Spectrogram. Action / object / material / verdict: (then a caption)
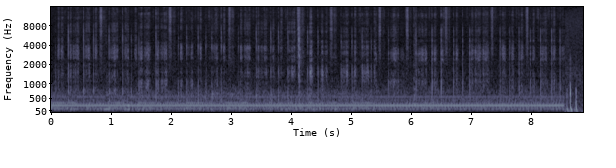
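scrape / stylus tip on a glass tablet screen / glass / none. A white stylus tip held in the fingers writes on a glass iPad screen, making rapid light taps and dry scratches on the glass. A steady low hum runs underneath, and the clip ends with a few louder knocks.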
